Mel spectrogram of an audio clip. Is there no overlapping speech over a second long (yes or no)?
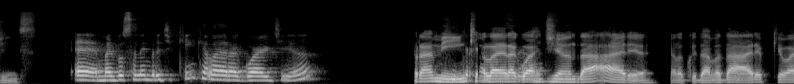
no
